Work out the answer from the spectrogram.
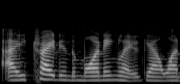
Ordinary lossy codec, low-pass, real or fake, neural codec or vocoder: none; 5.4 kHz; fake; codec, 16 kHz, 16 kbps, FreqCodec, larger model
